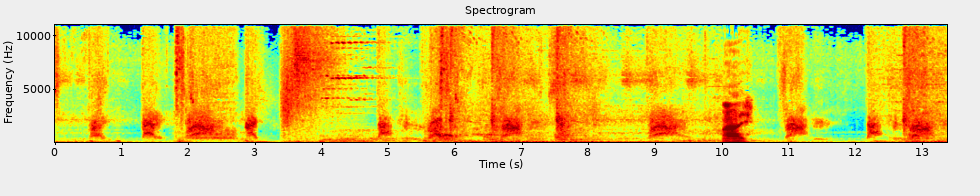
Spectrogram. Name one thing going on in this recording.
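Sword strikes and spell effects clash in a game fight.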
